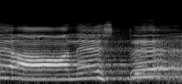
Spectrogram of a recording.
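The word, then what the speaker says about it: honest: यहाँ देखिए भैया, ऐन ऑनेस्ट मैन, ऐन ऑनेस्ट मैन, यहाँ भैया यच हो गया साइलेंट, बचा का ओ एन ई एस टी हो गया ऑनेस्ट, ऐन ऑनेस्ट मैन।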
